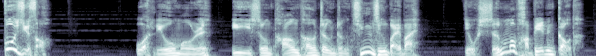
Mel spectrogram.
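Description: A man's voice: fairly low pitch, very animated, normal speed, no echo, studio quality, soft background music, pitched above the performer's own voice. A man voicing a stern, indignant prefect. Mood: commanding. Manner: indignant, declaiming. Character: stern upright male prefect, middle-aged official. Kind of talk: storytelling with acted dialogue.

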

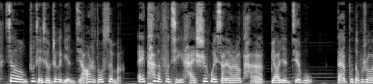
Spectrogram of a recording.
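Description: A woman podcast host casually retelling a story, chatty, with personal asides to her listeners. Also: mid-range voice.

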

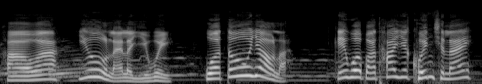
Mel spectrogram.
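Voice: medium pitch, lively intonation, normal speed, a bit bright, faint music behind, lightly acted. A storyteller voicing a lecherous, bullying male overseer in a folk tale, with a smirking, taunting manner.

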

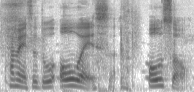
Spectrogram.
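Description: A young woman, chatting casually and telling animated stories. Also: medium pitch, racing. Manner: animated storytelling, bursts of laughter. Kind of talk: casual chat.

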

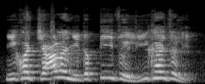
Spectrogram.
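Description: A man voicing a proud young maid who answers with sharp, scornful retorts, read aloud from a classic novel. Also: very high voice, big pitch swings, a little fast, full character voice. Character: proud, furious young maid refusing a match. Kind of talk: storybook reading aloud.

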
